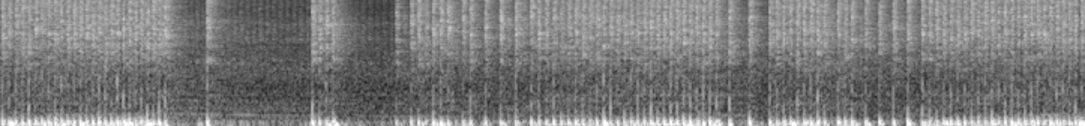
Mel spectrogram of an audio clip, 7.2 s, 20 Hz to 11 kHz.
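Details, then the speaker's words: 1993 Little Wonder push leaf blower, 5 hp Briggs & Stratton flathead (model 135212), found trashed with low compression, now reading 60 psi; run with no exhaust or carburetor fitted, loud open popping with one brief stumble, then running steadily. "So, I know it doesn't look like much, but we now have a runner. You know, all you need is fuel, spark, timing, and compression, and the engine will run. And this engine, it's actually running and sounding quite well."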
